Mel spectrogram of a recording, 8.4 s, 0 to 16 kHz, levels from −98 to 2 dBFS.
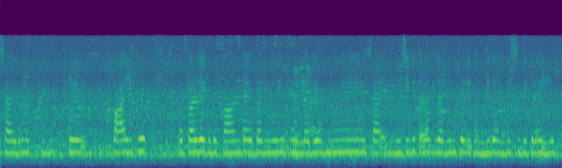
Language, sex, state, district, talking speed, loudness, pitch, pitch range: Hindi, female, Uttar Pradesh, Budaun, 205 wpm, -22 LUFS, 240 Hz, 235-250 Hz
